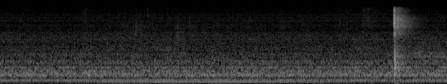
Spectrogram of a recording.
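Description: Quiet room tone: a steady low electrical hum over faint hiss, with a single sharp click near the end.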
